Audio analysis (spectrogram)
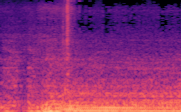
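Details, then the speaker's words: PT Cruiser GT after preventative maintenance to cure idle/startup misfire, cold damp day, long sitting: quick cold start settling into steady low rumble, no stumbling or misfire; sounds way better, normal cold start. "So already just starting the car up from a cold start, it sounds way better. The idle isn't doing anything weird, which on a day like today, it probably would have."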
